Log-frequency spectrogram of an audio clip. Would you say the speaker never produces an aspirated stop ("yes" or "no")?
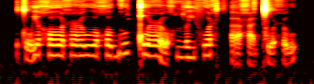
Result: yes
